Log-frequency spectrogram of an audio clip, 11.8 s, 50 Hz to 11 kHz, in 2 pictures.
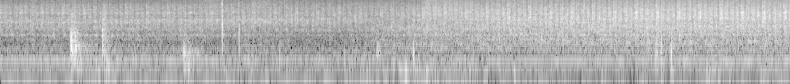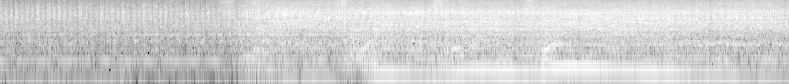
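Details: Toyota Vitz 1SZ-FE engine with regular sharp tapping about three or four per second at idle, still present as revs rise, periodically fading then returning: engine knock.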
